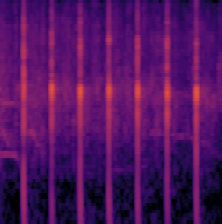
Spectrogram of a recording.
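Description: Clapping welcomes a couple back. Eight crisp claps come at a steady, even rhythm, each a sharp slap, fairly soft overall.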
